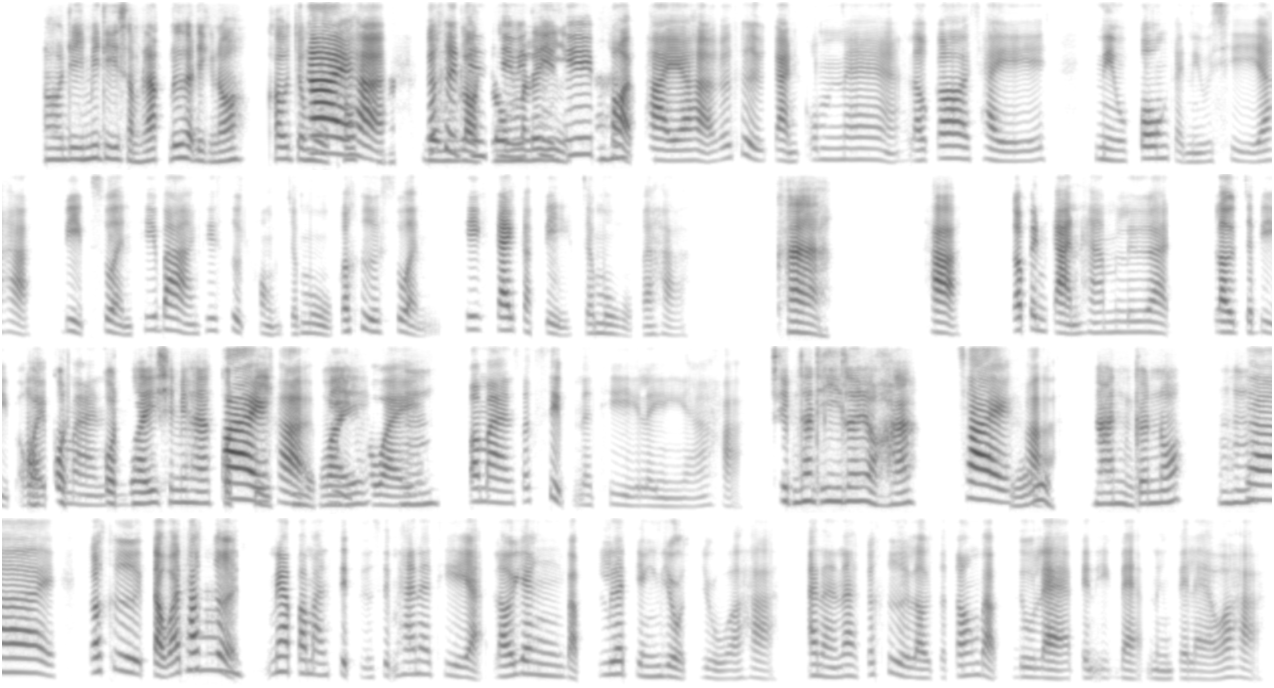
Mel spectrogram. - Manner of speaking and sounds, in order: none
- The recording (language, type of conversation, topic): Thai, podcast, คุณมีวิธีฝึกทักษะใหม่ให้ติดตัวอย่างไร?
